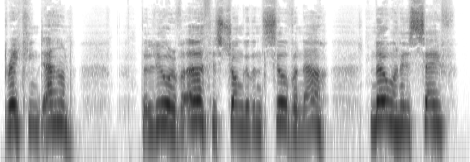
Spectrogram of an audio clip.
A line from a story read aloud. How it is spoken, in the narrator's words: he gasped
